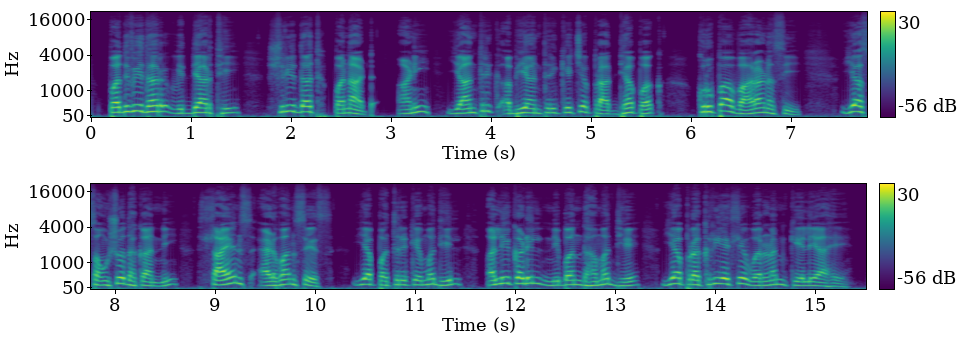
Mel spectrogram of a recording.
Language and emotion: Marathi, neutral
